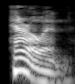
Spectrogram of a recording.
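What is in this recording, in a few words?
"heroin", American English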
